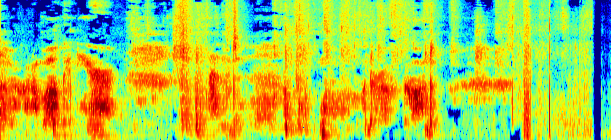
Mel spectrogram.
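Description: A man whispering close to the microphone, with a few sharp clicks near the end.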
